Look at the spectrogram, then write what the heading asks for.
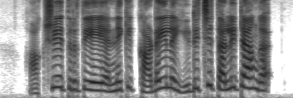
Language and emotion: Tamil, angry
